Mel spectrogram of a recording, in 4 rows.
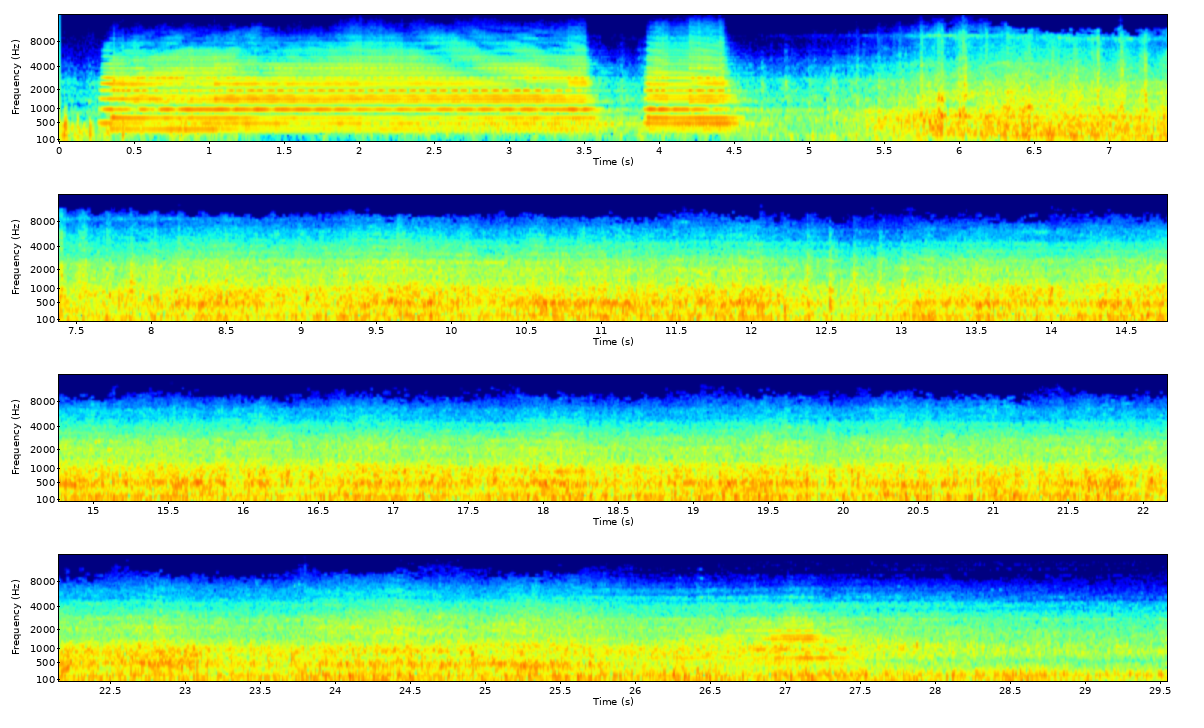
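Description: A WDM3D diesel locomotive's air horn sounds one long blast and then a short second one. The locomotive and its coaches then pass, with wheels clattering over the rail joints, the noise slowly fading as the train draws away. A brief, faint horn sounds again near the end.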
